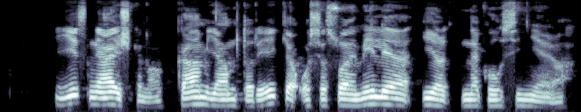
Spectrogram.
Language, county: Lithuanian, Vilnius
